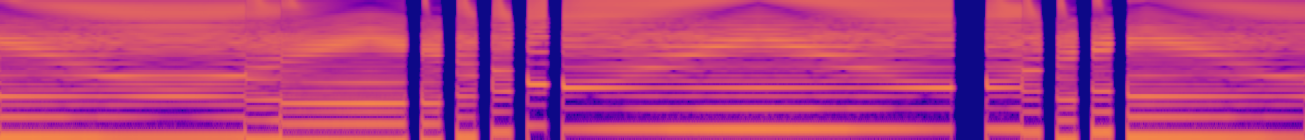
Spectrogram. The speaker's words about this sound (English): Also played an octave higher is a bright, fuzzy synth sound with a phaser. kind of adds an interesting texture to the mix.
